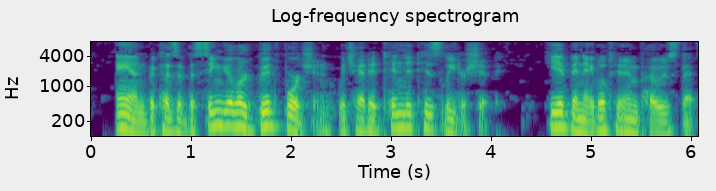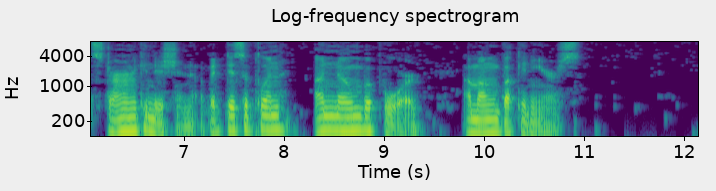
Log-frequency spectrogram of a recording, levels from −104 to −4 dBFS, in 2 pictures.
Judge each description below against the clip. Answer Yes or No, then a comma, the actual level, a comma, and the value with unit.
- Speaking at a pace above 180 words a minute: No, average, 140 wpm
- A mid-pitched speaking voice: No, low, 120 Hz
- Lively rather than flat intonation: No, average, 3.6 semitones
